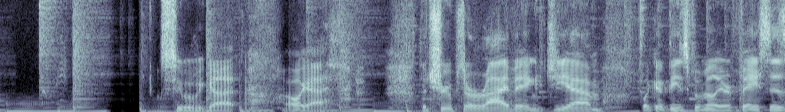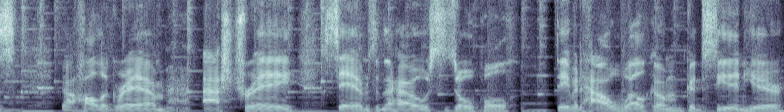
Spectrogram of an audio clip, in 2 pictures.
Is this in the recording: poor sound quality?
no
